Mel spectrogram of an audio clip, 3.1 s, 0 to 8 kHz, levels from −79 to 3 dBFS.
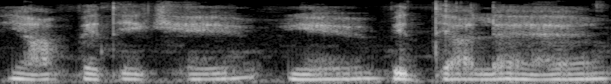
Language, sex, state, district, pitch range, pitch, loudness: Hindi, female, Bihar, Vaishali, 185-195 Hz, 190 Hz, -19 LUFS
